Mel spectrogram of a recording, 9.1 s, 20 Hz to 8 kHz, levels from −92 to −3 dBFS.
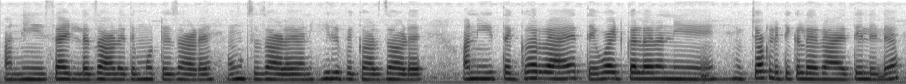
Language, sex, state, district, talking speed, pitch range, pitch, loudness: Marathi, female, Maharashtra, Mumbai Suburban, 170 wpm, 195-215 Hz, 205 Hz, -15 LUFS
